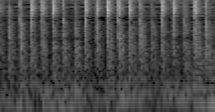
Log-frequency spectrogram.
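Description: Electronic dance music in a DJ mix thinning to a break: the bass drops away and a fast, even clicking percussion roll of about ten hits a second carries on, quieter than the full track around it.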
